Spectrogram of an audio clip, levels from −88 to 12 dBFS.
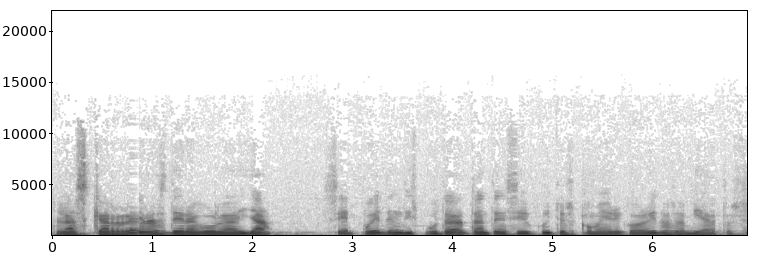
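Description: A speech clip with lost LE Audio frames: brief dropouts at 0.78 s (about 90 ms), 2.89 to 3.09 s (scattered losses, longest run around 40 ms), 4.60 s (45 ms) and 6.58 s (under 40 ms). In each gap the decoder replays the last spectrum with random signs, so the voice turns into a short noisy smear.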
